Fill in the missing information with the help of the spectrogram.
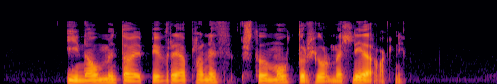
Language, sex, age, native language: Icelandic, male, 18-19, Icelandic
